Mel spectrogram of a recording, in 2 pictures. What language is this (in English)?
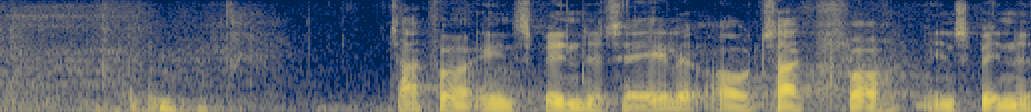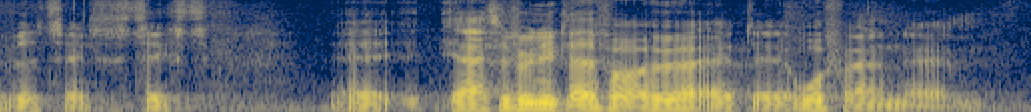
Danish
